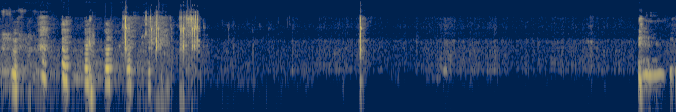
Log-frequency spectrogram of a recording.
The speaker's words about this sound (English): Let me clear my throat.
